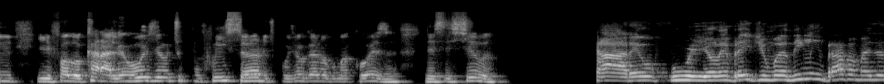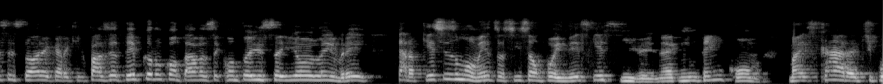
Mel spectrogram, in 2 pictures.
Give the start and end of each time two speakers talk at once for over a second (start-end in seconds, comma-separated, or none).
none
